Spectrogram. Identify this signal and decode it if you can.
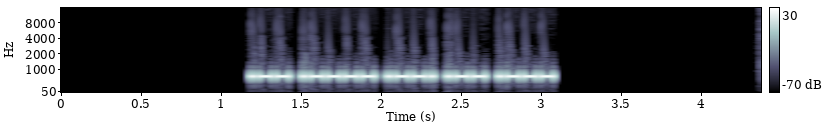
Morse code, heard as a keyed tone, about 44 wpm, 700 Hz. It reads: W1PWJ
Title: USA Call Signs - 5 Characters - 6x Character Spacing - 45wpm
